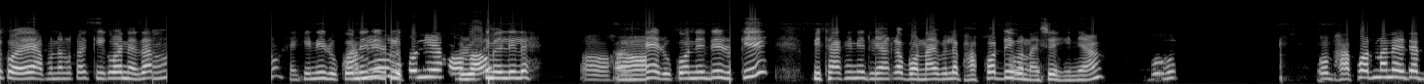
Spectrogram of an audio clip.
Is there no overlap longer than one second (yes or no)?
yes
